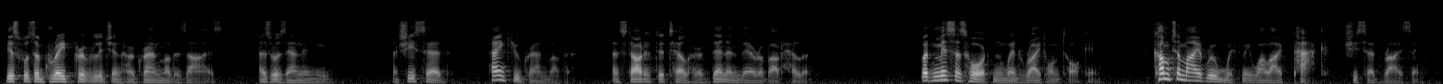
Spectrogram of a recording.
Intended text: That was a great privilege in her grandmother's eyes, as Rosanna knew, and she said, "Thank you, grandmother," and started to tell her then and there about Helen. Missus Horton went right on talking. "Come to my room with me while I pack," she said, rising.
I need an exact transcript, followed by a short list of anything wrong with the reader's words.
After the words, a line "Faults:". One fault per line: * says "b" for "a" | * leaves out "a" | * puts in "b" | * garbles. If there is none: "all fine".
This was a great privilege in her grandmother's eyes, as Rosanna knew, and she said, "Thank you, grandmother," and started to tell her then and there about Helen. But Missus Horton went right on talking. "Come to my room with me while I pack," she said, rising.
Faults:
* says "This" for "That"
* puts in "But"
